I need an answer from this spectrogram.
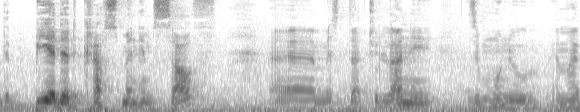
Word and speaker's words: Thulani Zimunhu: none other than the bearded Craftsman himself Mr tulani the munu am I pronouncing it correctly that is perfect thank you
